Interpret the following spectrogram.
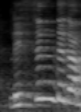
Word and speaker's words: listened: 그럼 뒤에는 didn't listen이 아니고 과거형으로? 뭐라고 읽어? 아니지. 얘는 들은 게 맞지. 클래시컬 뮤직이라고 되어 있으니까 listened 라고 해줘야겠지.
